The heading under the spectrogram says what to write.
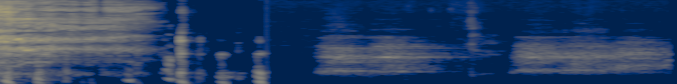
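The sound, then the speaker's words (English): A small dog lets out a quick string of sharp yips and barks, followed by two longer, drawn-out whiny cries, loud with no talking. “It's because I have a very small dog in my crotch right now.”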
